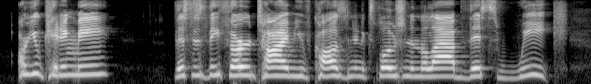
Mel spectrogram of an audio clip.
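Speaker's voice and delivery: heated, loud, angry scolding. Acting out a lab scene, someone confronts the person who caused another explosion in an angry voice. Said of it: "the angry voice".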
